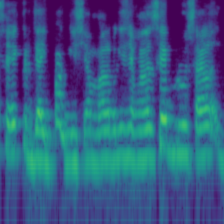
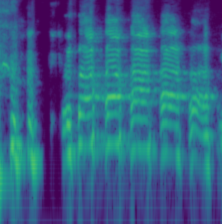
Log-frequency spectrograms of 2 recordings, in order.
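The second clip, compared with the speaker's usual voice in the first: a bright burst of laughter, higher and louder; short laugh; 7 semitones higher, 5 dB louder than usual. Real, not acted. Guest laughing to the host about his savings, bright laugh. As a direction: laugh it off at your own plans.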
